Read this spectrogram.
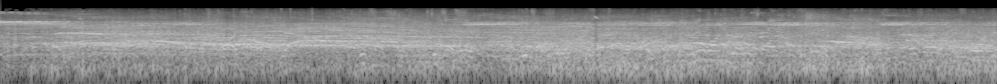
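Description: A large crowd chatters steadily in a big echoing hall.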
